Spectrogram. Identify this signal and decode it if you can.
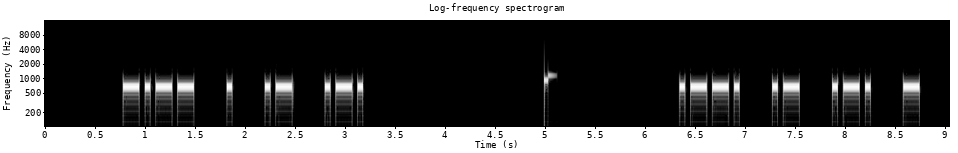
Morse code, heard as a keyed tone, about 22 wpm, spaced as for 16 wpm, 700 Hz. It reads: YEAR PART
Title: 2x Character Spacing - Top 200 Words - 22wpm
